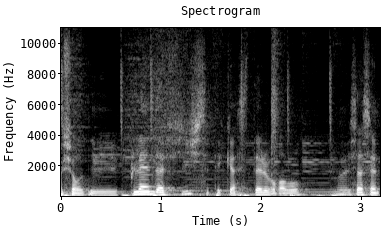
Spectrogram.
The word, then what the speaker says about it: Castel: Personne ne l'écrit ou ne le prononce correctement encore. C'està-dire c'est Castel. Bravo pour le français. C'est Castel. Bravo. C A S T E L.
